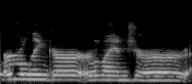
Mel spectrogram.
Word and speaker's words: Erlanger: what are some of the mispronunciations? – Oh, Erlanger. There's many. Yeah.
